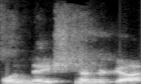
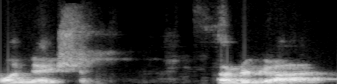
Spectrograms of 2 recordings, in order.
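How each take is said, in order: First: It flows without a pause after nation. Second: It has a pause after nation. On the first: The speaker calls it right. "there is no comma. It's" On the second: The speaker calls it wrong. "It's not"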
